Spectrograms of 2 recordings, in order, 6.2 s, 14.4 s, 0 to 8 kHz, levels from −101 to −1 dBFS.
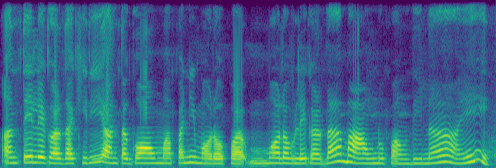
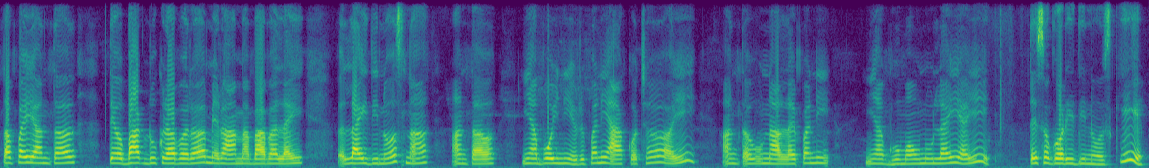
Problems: none marked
